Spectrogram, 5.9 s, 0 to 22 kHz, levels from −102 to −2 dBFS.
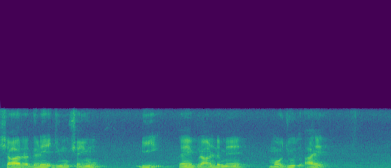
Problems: constant background noise, echo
